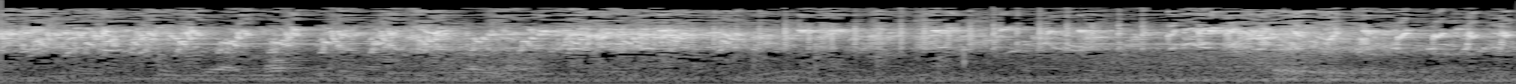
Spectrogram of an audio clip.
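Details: Champion female lovebird from Klaten, Indonesia, doing the long 'ngekek' song used at competition: a continuous, dense, high rattling trill running unbroken for the whole five seconds, with slight rhythmic swells in loudness.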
